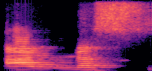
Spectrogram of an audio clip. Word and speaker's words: honest: Letter H may be pronounced or not. Jadi huruf H itu kadang ada yang diucapkan, kadang ada yang enggak. Contohnya our, atas, itu hurufnya H semuanya kan. Tapi kita enggak baca H-nya kan, bacanya vowels.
